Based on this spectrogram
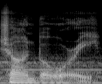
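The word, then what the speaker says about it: Chand Baori: the world's deepest stepwell Sean Bowery as the locals say was built by ghosts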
